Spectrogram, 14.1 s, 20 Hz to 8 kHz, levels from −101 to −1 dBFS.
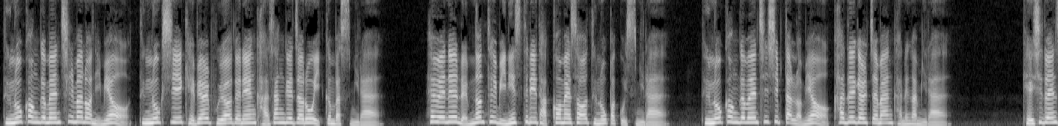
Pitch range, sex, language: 225-290 Hz, female, Korean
